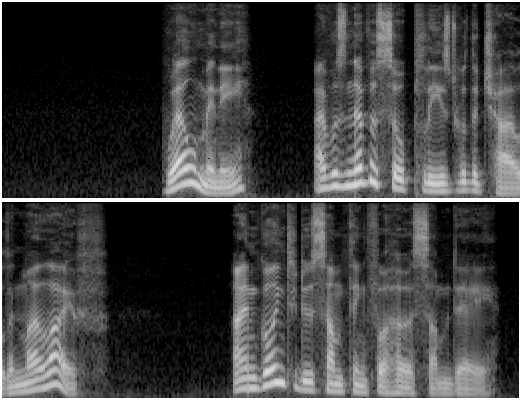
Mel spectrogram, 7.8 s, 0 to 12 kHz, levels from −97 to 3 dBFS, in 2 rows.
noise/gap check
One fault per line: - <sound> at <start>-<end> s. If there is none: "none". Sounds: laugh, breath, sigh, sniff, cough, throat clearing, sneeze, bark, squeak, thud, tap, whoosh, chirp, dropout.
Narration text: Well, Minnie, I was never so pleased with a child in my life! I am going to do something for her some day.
none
